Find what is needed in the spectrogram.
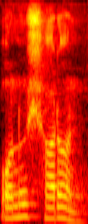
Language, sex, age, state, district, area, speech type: Bengali, male, 60+, West Bengal, Paschim Bardhaman, urban, read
